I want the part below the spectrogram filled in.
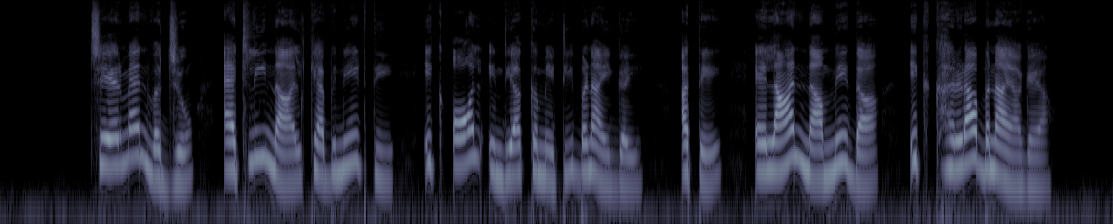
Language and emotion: Punjabi, neutral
